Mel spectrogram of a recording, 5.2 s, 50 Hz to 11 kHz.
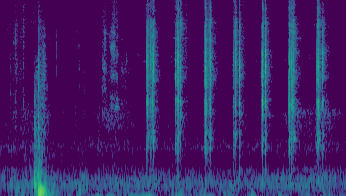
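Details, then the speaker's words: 8-year-old Traxxas Wide-XMaxx motor spun by hand: dry uneven clicks about twice a second instead of smooth whir; bottom bearing found bad. "that bearing shot bad bearing the bottom bearing"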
